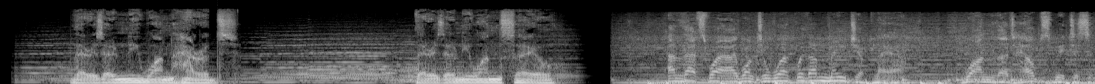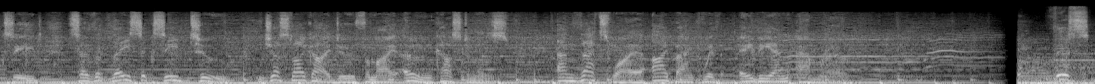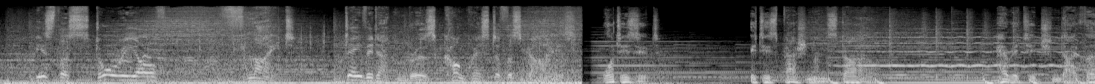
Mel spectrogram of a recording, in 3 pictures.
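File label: British English showreel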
